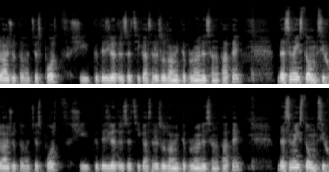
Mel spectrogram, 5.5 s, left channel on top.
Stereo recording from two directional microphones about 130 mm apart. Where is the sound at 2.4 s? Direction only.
15° right (ahead or behind).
